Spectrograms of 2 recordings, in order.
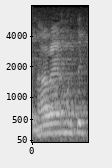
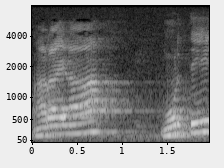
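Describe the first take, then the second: First: The two words are run together. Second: The two words are said separately. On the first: The speaker calls it wrong. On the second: The speaker calls it right.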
